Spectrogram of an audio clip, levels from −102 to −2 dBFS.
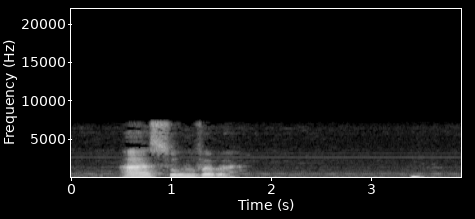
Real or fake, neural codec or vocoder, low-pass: real; none; 7.2 kHz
